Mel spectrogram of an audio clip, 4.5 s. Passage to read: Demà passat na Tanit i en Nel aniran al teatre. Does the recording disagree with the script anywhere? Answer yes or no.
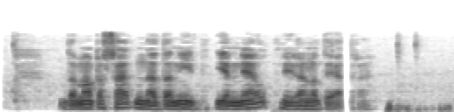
no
